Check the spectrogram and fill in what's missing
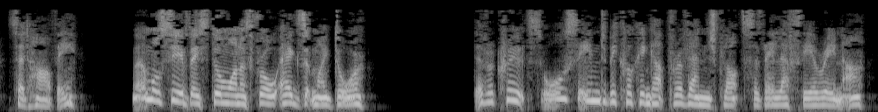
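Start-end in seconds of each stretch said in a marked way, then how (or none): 1.3-3.7 cocky recruit. A narrator's reading. Recruit boasts of revenge on squads.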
